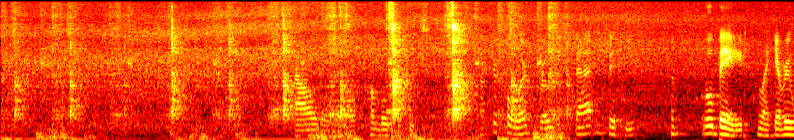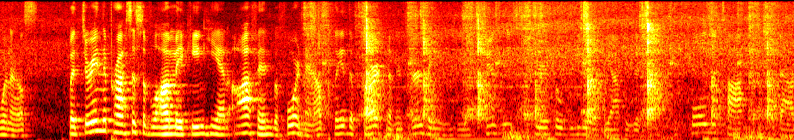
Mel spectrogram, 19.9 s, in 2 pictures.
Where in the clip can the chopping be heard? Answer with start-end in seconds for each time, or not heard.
0.0-7.2, 13.5-19.8.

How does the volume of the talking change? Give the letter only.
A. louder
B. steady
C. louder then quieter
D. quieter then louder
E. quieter
C.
